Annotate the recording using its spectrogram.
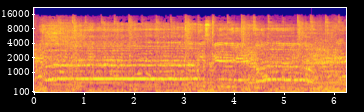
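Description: Live rock band with a woman's voice holding a long high note for about three seconds, then a second shorter held note, over electric guitar, electric bass and a drum kit with steady cymbal strokes.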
